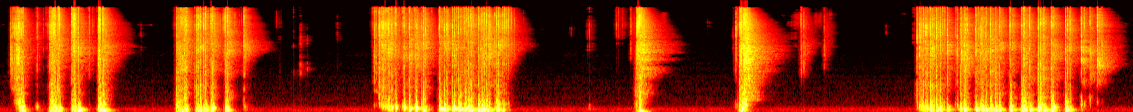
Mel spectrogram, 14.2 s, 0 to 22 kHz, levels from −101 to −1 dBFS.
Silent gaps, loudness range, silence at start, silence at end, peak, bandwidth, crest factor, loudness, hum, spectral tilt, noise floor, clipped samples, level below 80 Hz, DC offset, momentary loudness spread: none; 3 LU; 0.15 s; 0.3 s; 0 dBFS; 17.5 kHz; 16 dB; -14 LUFS; none; -3.5 dB/octave; -65 dBFS; under 0.1%; -26 dBFS; under 0.1%; 14 LU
